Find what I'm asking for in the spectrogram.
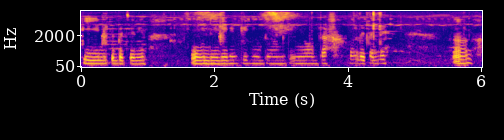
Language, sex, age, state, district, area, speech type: Dogri, female, 18-30, Jammu and Kashmir, Reasi, rural, spontaneous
